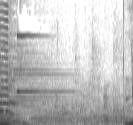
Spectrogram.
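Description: A bright, high ding, a chime that rings on and fades away over about a second as the music's last notes die out.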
